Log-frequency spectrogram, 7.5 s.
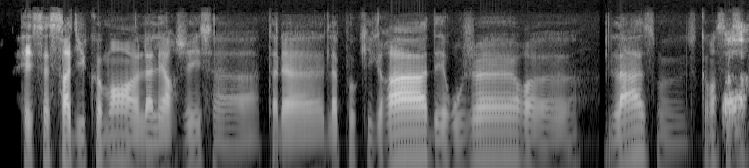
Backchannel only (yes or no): no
